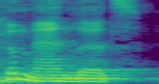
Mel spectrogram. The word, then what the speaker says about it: cmdlet: bar by the way Powershell commands are called commandlets at least it's pronounced commandlet it is written cmdlet commandlets usually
